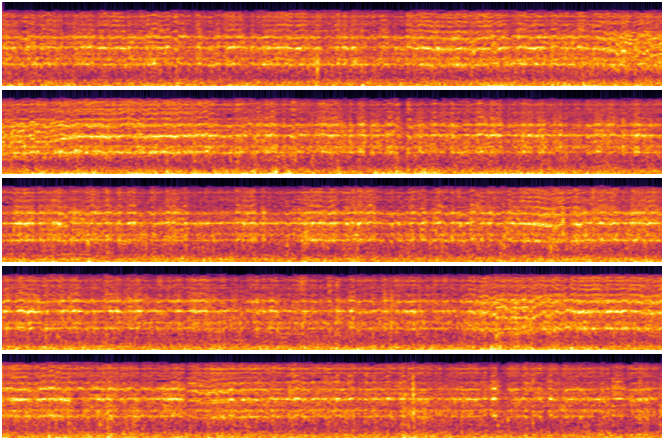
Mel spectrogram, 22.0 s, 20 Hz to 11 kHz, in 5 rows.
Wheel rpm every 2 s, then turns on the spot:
230, 230, 220, 230, 240, 230, 230, 230, 220, 230, 230.
none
